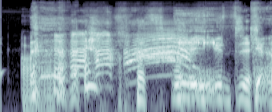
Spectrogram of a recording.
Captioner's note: everyone laughs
